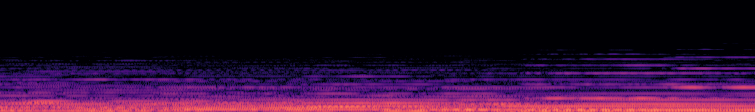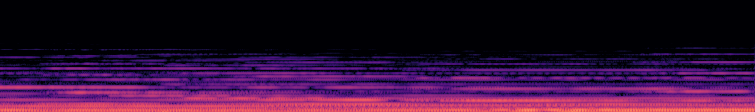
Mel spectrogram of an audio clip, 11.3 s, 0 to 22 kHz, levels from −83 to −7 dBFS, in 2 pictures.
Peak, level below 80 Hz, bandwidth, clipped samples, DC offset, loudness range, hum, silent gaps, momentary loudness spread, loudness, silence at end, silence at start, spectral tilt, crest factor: -20 dBFS; -38 dBFS; 3.8 kHz; under 0.1%; under 0.1%; 1 LU; none; none; 3 LU; -34 LUFS; 0 s; 0 s; -11.5 dB/octave; 12 dB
